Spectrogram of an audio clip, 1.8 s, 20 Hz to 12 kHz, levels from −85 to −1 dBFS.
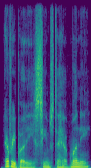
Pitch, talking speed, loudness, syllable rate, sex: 120 Hz, 165 wpm, -17 LUFS, 6.1 syllables/s, male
